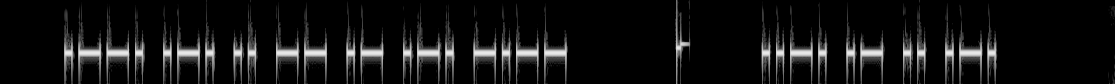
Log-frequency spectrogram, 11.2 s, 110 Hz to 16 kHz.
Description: Morse code, heard as a keyed tone, about 17 wpm, 700 Hz. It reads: PRIMARY FAIR
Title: Sentences from Top 1000 Words - Review Part 5 - New Word Drill - 17wpm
